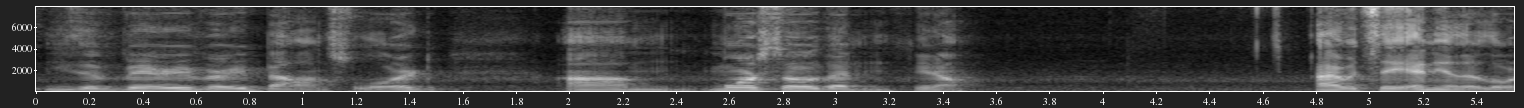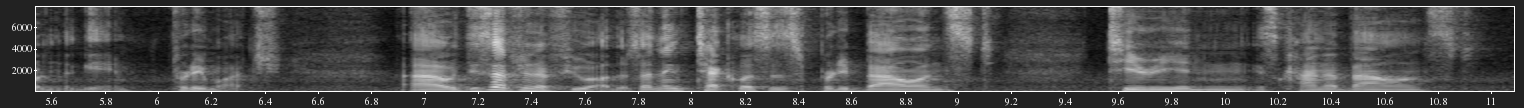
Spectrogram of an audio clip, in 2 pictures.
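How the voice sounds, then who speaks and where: A man's voice: medium pitch, fairly bright tone. A young man giving casual, rambling commentary over a strategy game battle, with jokey self-mocking asides. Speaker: gameplay commentator.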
